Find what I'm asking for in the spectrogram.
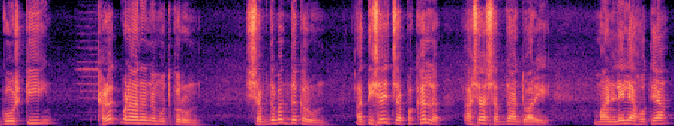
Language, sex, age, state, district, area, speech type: Marathi, male, 45-60, Maharashtra, Satara, rural, spontaneous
